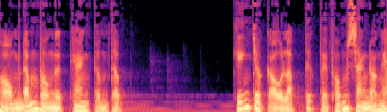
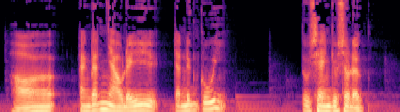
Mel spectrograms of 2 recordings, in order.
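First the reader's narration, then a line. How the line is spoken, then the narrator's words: Stammering question. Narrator (Vietnamese): Khang ấp úng hỏi lại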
